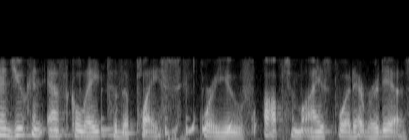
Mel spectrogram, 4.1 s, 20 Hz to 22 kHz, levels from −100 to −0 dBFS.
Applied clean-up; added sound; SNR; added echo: none; Bathtub (filling or washing); 10 dB; none.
